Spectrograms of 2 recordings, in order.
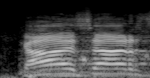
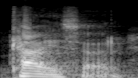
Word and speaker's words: Caesar: In ecclesiastical pronunciation, for example, you don't say Caesar, you say Caesar.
